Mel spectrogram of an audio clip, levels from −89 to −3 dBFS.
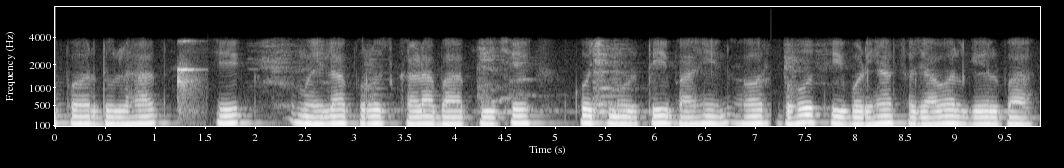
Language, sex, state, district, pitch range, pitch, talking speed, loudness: Hindi, male, Chhattisgarh, Balrampur, 120-130 Hz, 125 Hz, 110 wpm, -13 LUFS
